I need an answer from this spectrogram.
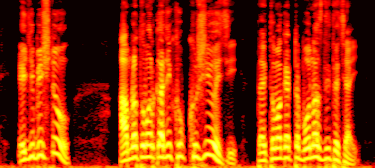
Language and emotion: Bengali, happy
